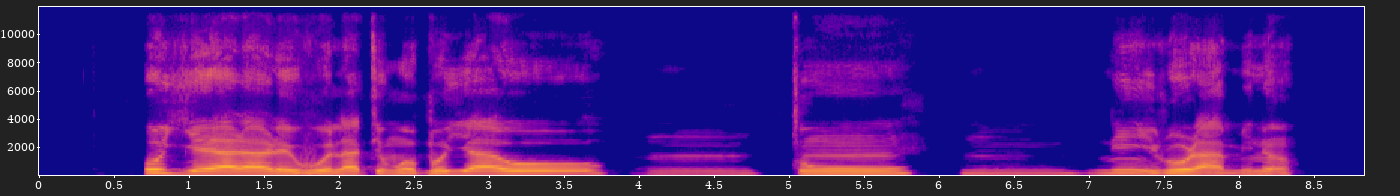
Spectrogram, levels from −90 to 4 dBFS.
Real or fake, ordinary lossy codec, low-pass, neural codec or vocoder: real; none; none; none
